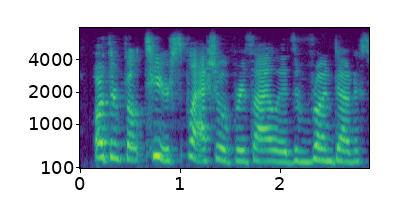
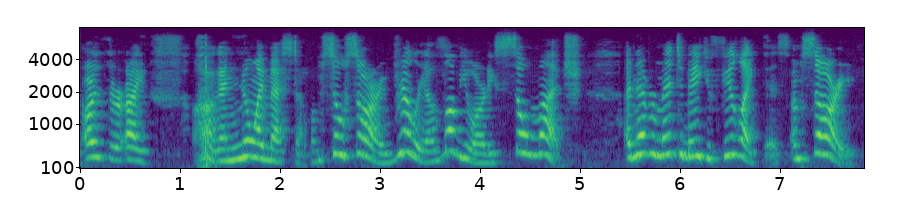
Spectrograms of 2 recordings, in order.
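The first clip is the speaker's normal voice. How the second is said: higher-pitched, earnest apology; pleading apology; 6 semitones higher than usual. Acted. Alfred telling Arthur he messed up, pleading apology. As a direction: plead for forgiveness, voice lifting higher.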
